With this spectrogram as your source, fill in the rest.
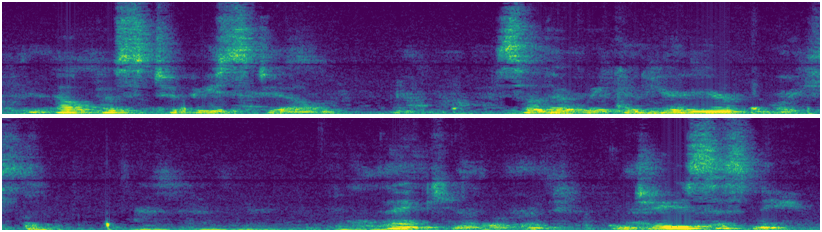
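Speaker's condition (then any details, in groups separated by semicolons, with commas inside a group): No condition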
